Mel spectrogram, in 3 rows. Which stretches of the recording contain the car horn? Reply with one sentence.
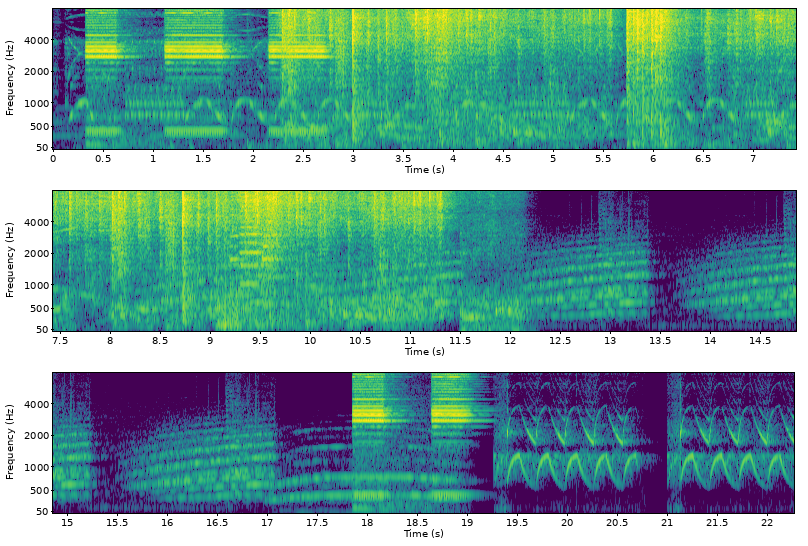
You can hear the car horn from 0.3 to 2.8 s, from 9.1 to 9.8 s and from 17.9 to 19.1 s.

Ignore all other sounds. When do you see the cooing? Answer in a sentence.
The cooing can be heard from 2.2 to 12.2 s.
